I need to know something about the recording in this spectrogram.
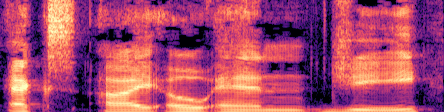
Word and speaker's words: Xiong: In the 13th district, covering Warren and parts of Detroit, May, Zhang, it's Xiong, and I constantly am forgetting my Chinese pronunciation advice from all of you in this, but let's see.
